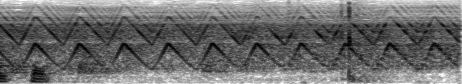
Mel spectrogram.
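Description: Electronic siren warbling rapidly, about five up-and-down sweeps a second, from a Snap Circuits alarm circuit's speaker, with a brief click near the end.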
